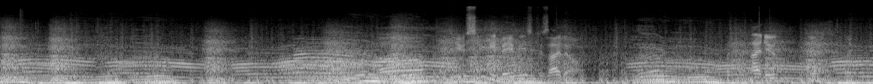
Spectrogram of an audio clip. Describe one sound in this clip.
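Many cows moo loudly over one another, close by.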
